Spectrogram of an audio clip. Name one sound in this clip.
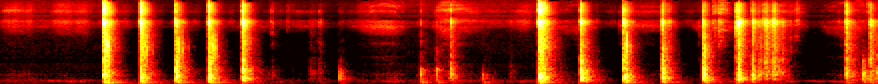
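Metal battery cells click and clack against each other as hands handle them.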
